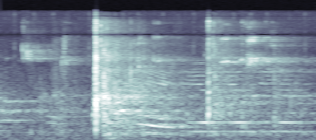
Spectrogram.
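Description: A badminton racket strikes a shuttlecock with a sharp pop.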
